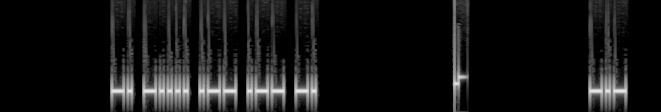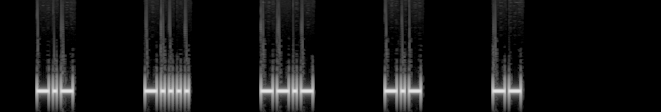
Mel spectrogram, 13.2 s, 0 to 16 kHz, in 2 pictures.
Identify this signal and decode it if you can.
Morse code, heard as a keyed tone, about 30 wpm, spaced as for 15 wpm, 700 Hz. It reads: N6WWN KK6QKM
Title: USA Call Signs - 6x Character Spacing - 30wpm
